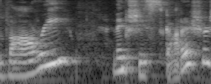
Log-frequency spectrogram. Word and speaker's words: Mhairi: It says in the back that her first name is pronounced Mhairi.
